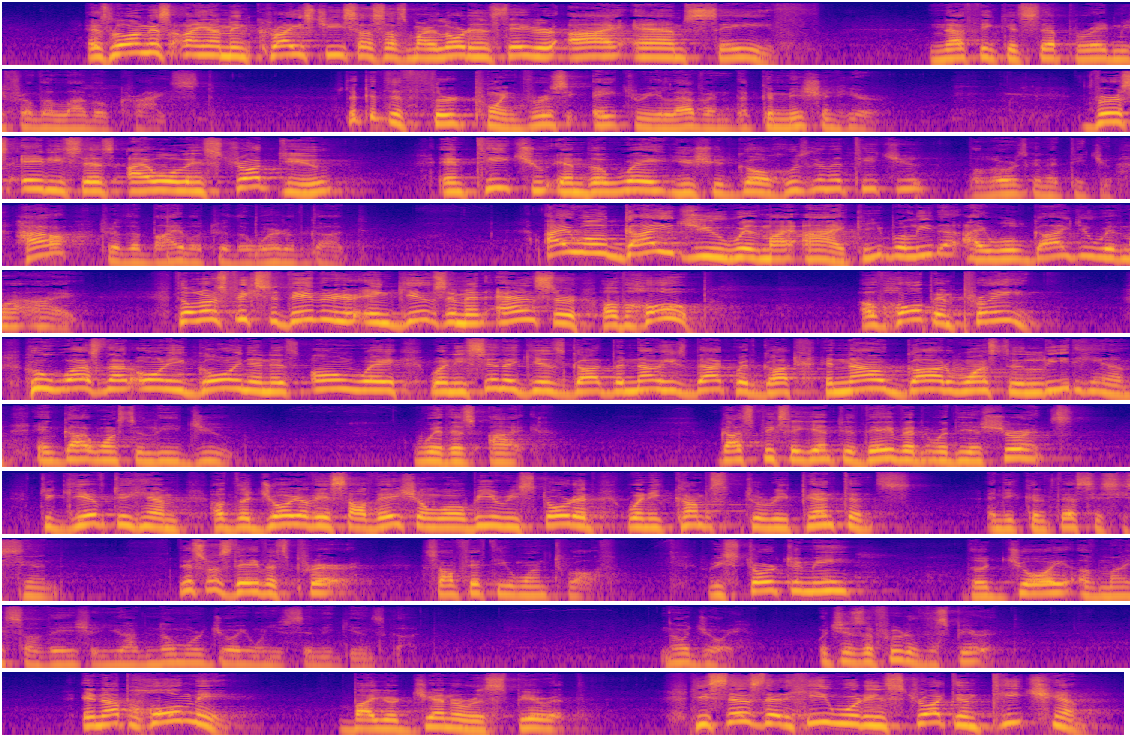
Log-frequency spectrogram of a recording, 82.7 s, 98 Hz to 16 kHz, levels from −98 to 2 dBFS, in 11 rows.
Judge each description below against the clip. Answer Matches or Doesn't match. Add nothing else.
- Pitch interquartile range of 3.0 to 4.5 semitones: Doesn't match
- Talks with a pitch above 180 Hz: Matches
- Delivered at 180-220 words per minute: Doesn't match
